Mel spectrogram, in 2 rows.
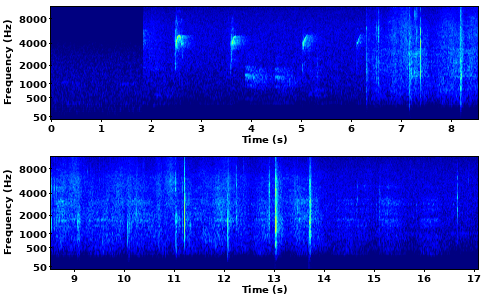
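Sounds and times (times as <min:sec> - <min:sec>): small bird call notes: 0:02.4 - 0:02.9, 0:03.5 - 0:05.5
crunching footsteps: 0:06.2 - 0:16.8.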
